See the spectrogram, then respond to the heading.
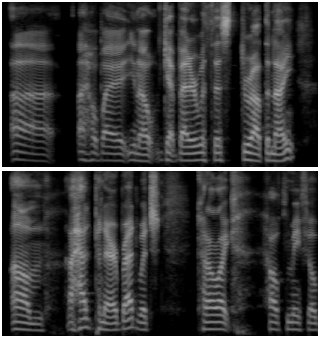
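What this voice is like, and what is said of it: Hoarse, sick-sounding voice. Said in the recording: “excuse my voice ... I'm getting out of a cold”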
